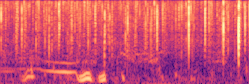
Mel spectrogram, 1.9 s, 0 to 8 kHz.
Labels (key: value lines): label: biophony, cascading saw
recorder: SoundTrap 600 or HydroMoth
